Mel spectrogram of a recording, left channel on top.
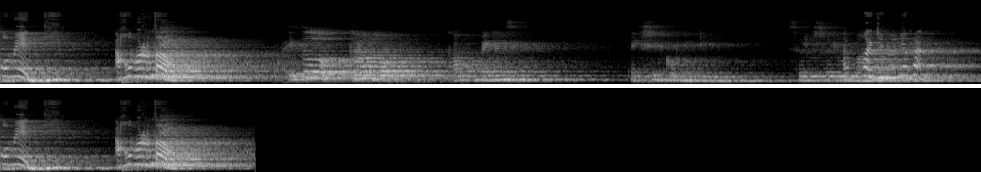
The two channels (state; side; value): drops out; right; at 2.6 s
